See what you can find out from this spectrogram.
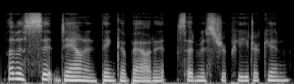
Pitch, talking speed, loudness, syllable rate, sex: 185 Hz, 225 wpm, -18 LUFS, 5.2 syllables/s, female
